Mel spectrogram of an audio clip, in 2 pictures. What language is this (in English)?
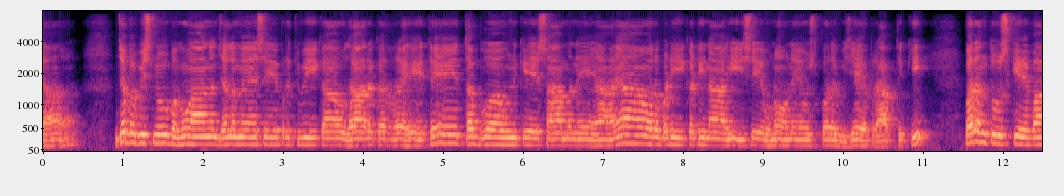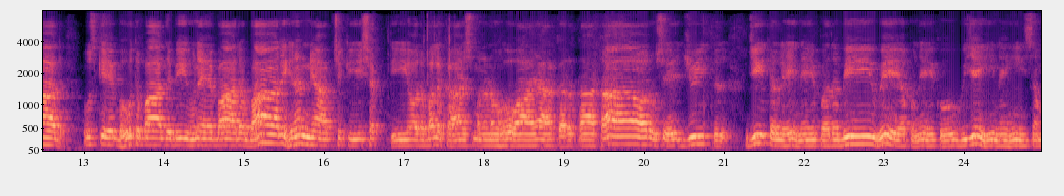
Hindi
